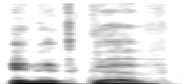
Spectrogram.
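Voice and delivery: put-on quick cockney English accent; cheeky mock cockney English accent. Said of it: "I feel we have to do that in an English accent".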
